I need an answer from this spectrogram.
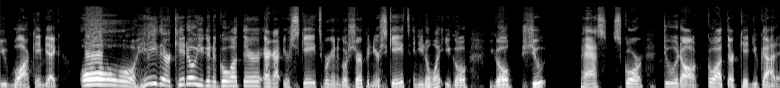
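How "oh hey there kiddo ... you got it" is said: put-on loud, full-blown Northern Minnesota accent. Remembering the man who ran a little shop at the rink, greeting a kid: Northern Minnesota accent impression. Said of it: "full blown Northern Minnesotan".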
